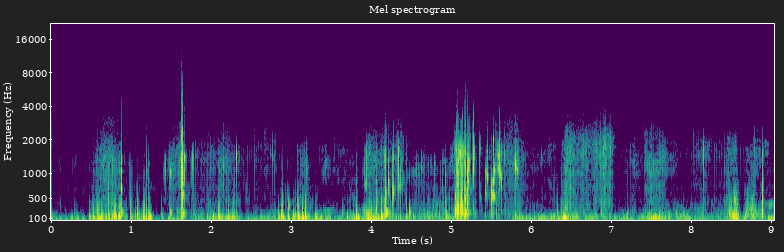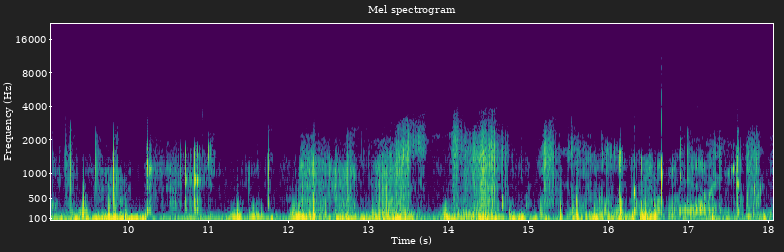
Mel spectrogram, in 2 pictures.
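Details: Long, irregular low gurgles and rumbles with scattered pops; stomach growling (borborygmi).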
